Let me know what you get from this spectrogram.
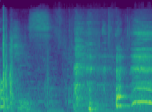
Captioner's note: laughs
